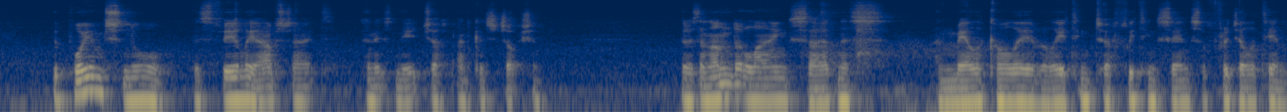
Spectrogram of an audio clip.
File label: audio voiceover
